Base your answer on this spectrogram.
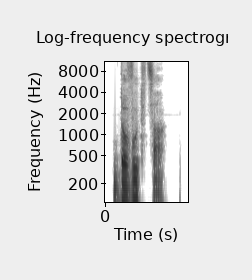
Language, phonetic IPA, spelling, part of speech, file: Polish, [dɔˈvutt͡sa], dowódca, noun, Pl-dowódca.ogg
